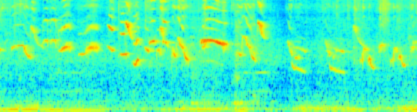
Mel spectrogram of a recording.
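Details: Varied whistling and chattering song from a tame Oriental magpie-robin, phrases of rising and falling notes, accompanied by a constant low droning background hum.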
